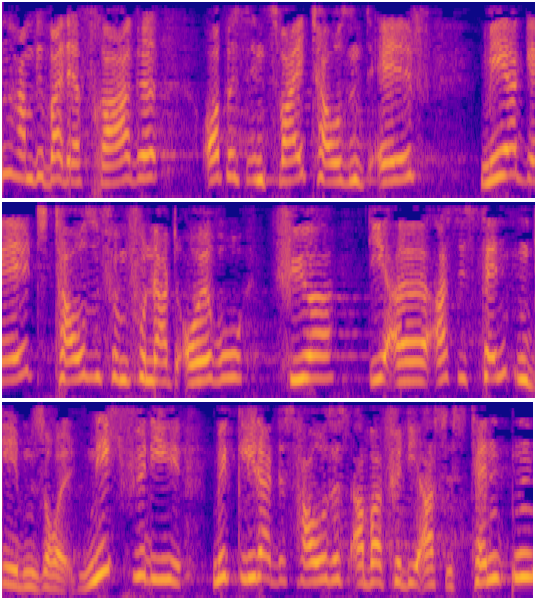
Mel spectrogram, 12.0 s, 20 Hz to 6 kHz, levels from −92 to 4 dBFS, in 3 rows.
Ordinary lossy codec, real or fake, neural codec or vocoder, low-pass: none; real; none; 5.4 kHz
